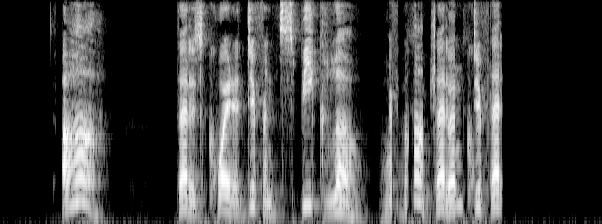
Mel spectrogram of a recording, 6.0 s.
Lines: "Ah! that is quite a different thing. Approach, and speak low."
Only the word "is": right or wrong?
right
